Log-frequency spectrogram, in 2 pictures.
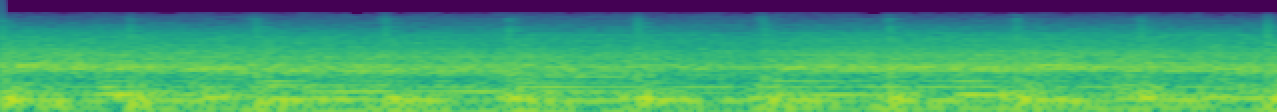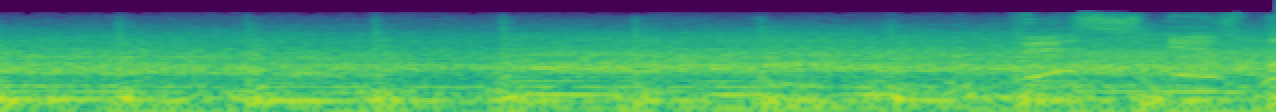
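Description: Stadium crowd at a Georgia vs Alabama college football game, a steady roar filling the background beneath continuous play-by-play commentary.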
